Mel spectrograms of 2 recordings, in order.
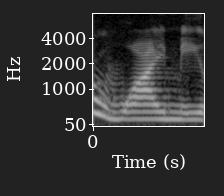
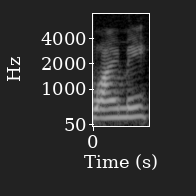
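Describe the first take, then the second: First: It is asked in a bitter, self-pitying tone. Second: It is asked in a plain, factual tone.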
